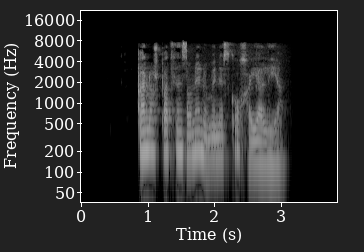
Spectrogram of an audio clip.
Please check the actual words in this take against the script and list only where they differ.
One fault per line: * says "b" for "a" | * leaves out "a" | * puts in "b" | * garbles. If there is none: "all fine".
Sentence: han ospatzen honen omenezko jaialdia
all fine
